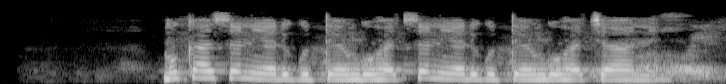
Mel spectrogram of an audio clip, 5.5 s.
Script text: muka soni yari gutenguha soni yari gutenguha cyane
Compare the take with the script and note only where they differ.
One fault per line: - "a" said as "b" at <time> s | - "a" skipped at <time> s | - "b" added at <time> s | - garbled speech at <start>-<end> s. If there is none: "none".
none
